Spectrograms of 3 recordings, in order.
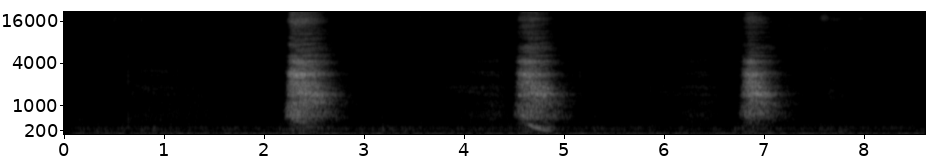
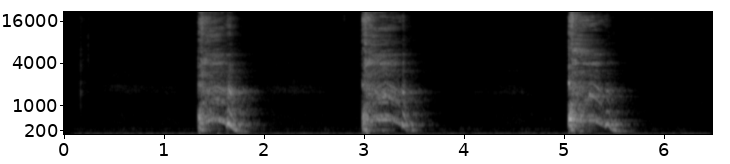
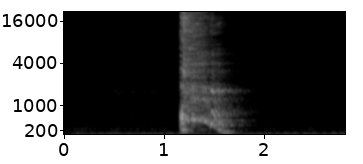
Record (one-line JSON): {"exhalation_length": "8.6 s", "exhalation_amplitude": 1361, "exhalation_signal_mean_std_ratio": 0.32, "three_cough_length": "6.5 s", "three_cough_amplitude": 4066, "three_cough_signal_mean_std_ratio": 0.36, "cough_length": "2.8 s", "cough_amplitude": 3016, "cough_signal_mean_std_ratio": 0.32, "survey_phase": "beta (2021-08-13 to 2022-03-07)", "age": "45-64", "gender": "Female", "wearing_mask": "No", "symptom_none": true, "smoker_status": "Ex-smoker", "respiratory_condition_asthma": false, "respiratory_condition_other": false, "recruitment_source": "REACT", "submission_delay": "1 day", "covid_test_result": "Negative", "covid_test_method": "RT-qPCR"}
